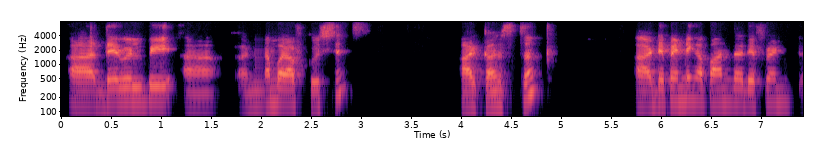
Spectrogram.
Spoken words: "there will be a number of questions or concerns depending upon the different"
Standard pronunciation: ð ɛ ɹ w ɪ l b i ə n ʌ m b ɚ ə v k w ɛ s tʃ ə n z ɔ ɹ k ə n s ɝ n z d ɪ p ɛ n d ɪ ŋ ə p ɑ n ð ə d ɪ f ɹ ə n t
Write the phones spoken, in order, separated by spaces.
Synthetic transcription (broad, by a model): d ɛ ɹ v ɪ l b i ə n ʌ m b ɚ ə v k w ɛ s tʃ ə n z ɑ ɹ k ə n s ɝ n d ɪ p ɛ n d ɪ ŋ ə p ɑ n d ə d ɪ f ɹ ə n t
